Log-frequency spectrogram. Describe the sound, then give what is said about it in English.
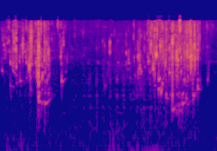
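Clear water trickles and splashes in a steady, bubbling flow at a deep blue spring near Putaruru in South Waikato, New Zealand, with brighter gurgling bursts rising and falling over a quiet outdoor background. “The beautiful blue spring near Putaruru in South Waikato.”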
